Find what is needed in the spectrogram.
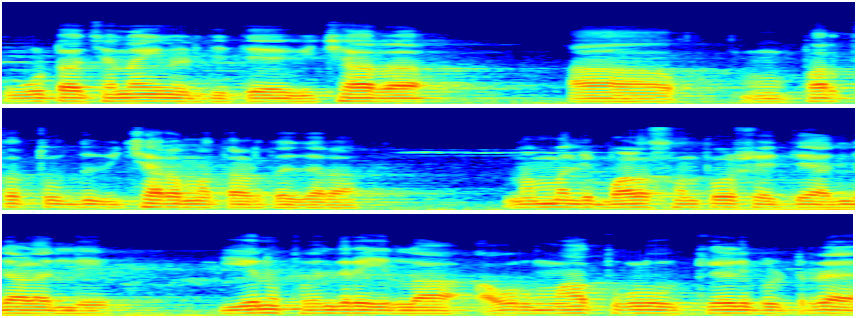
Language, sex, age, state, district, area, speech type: Kannada, male, 60+, Karnataka, Bellary, rural, spontaneous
